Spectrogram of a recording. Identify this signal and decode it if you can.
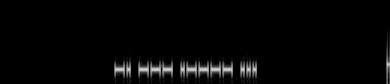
Morse code, heard as a keyed tone, about 40 wpm, 700 Hz. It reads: NO1S
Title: USA Call Signs - 3x Character Spacing - 40wpm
